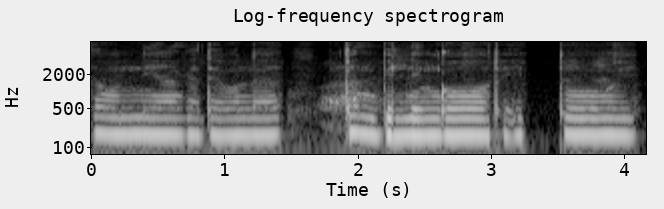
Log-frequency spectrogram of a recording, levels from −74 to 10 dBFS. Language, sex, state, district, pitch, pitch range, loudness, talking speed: Chakma, male, Tripura, Unakoti, 170 Hz, 165-170 Hz, -17 LUFS, 145 wpm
